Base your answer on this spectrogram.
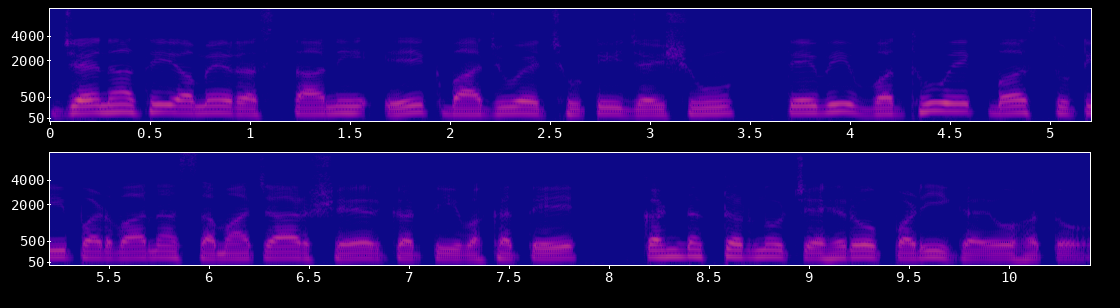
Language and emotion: Gujarati, sad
